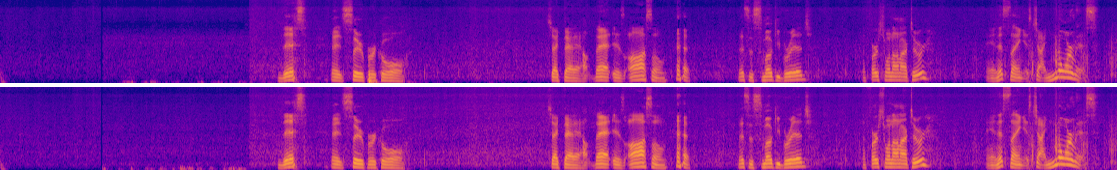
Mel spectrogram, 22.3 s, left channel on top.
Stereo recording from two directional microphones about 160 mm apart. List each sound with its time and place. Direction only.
5.6 s speech: 5° left (ahead or behind)
11.0 s speech: centre (ahead or behind); by 13.7 s 15° right (ahead or behind)
14.8 s speech: 10° right (ahead or behind)
17.2 s speech: 15° right (ahead or behind)
19.7 s speech: 10° right (ahead or behind)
